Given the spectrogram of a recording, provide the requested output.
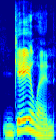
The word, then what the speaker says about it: Galen: That's how we've been saying it. Are we saying that correctly? You are. Okay, good. Because we struggle with that. Name pronunciations. We are not going to say we're pros at that. You know, I wasn't either. I was writing his name and I was calling him Gallen for a while and then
